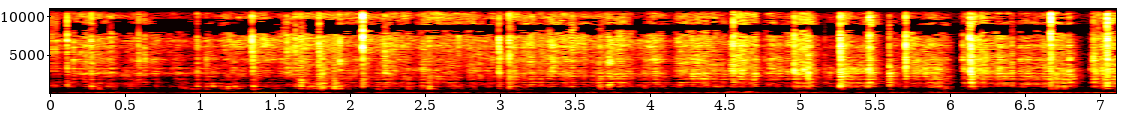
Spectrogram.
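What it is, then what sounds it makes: Plastic nail lamp dome. Nails and fingertips tap rapidly on the top and front edge of a white, hollow plastic UV nail lamp dome. The sound is a quiet, steady patter of bright, dry clicks that die away instantly, with a few sharper, louder taps standing out over a faint low background hum.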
